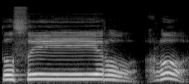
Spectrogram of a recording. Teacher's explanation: Awas ro dibaca tebal nih. Harus dibaca tebal ya.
